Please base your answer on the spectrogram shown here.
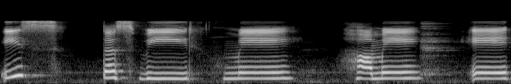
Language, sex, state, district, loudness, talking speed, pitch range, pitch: Hindi, female, Punjab, Fazilka, -13 LUFS, 60 wpm, 270-285 Hz, 275 Hz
